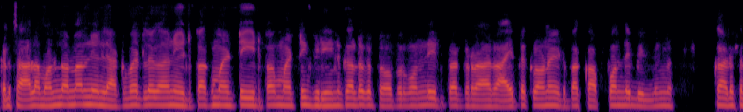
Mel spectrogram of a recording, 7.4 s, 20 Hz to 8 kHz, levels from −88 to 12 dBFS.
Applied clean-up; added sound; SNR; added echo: neural mask model Resemble Enhance denoiser.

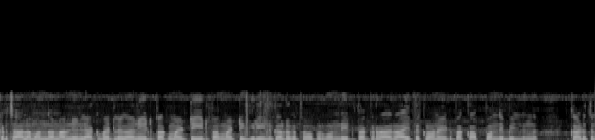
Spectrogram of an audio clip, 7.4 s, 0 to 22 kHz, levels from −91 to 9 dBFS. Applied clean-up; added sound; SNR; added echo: none; none; none; none.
